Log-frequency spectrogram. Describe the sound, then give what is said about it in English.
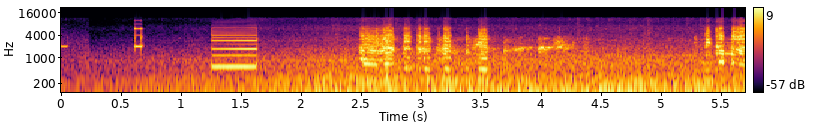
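A police pickup truck rolls along Acapulco's beach road with steady engine and road rumble, a brief horn-like beep early on, and indistinct voices chattering over the noise. “We're in a police pickup truck traveling along Acapulco's beach road.”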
